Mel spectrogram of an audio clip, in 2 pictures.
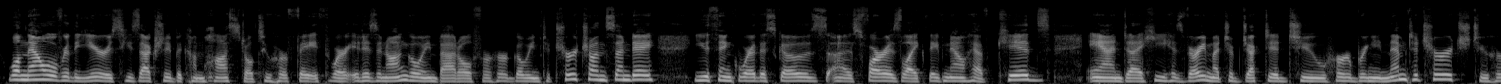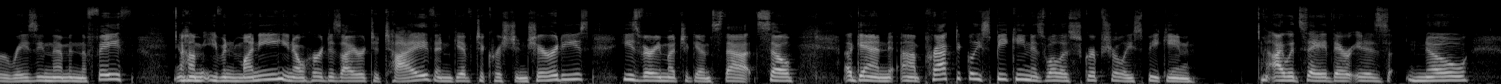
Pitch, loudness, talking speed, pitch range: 165 Hz, -27 LUFS, 190 wpm, 155-190 Hz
